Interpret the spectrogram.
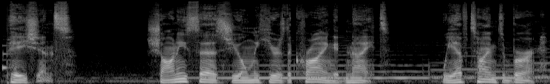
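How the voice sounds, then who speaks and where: A young scholar-warrior with a low, deep voice. He is calm, stern and deadpan, using few words in an unhurried way. Game music plays clearly behind him. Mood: unbothered. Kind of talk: video game character acting.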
